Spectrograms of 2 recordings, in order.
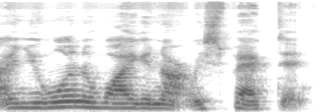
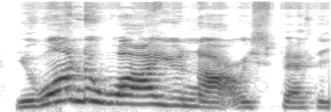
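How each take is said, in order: First: Said in the usual way. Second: Louder, wonder hit hard; repeated line, wonder punched; emphatic repeat. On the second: Shown as a demonstration. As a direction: throw it back at them with force.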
